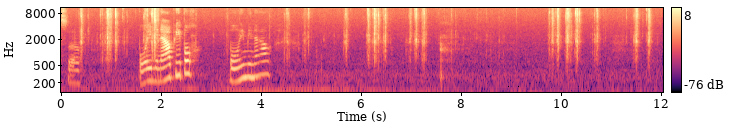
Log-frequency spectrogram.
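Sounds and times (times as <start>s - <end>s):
plastic clicks of speed cube turning: 0.4s - 2.0s, 4.5s - 7.4s, 9.8s - 12.0s.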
